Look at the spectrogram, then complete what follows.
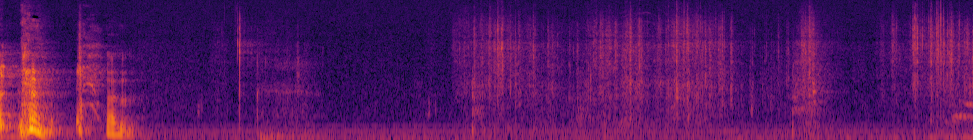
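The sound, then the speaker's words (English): A couple of loud coughs and throat-clearing bursts from a congested speaker in the first second, followed by quiet background noise with faint rustling and a low hum. “That cough was just to alert Mr. Brown to be praying for me.”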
